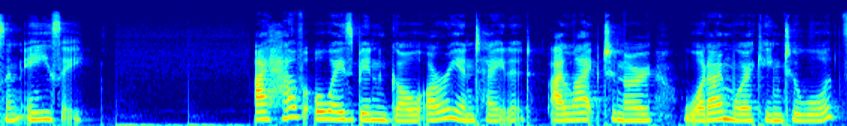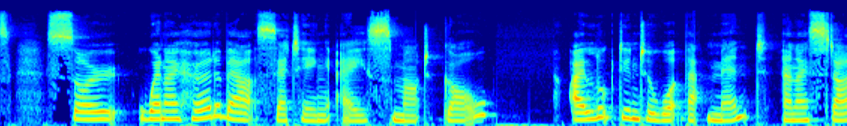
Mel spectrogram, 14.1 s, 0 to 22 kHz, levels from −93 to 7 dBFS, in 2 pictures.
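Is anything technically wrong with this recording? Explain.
Yes, there are two faults in this speech clip.

At 5.2 s, right after "orientated I like to" and before "what I'm working towards", the audio jumps forward with no gap. About 40 ms of sound is simply missing. The likely cause is a dropped buffer (overrun): the software failed to read its samples in time, the hardware overwrote them, and the surrounding audio was spliced together. Unlike a dropout, nothing goes silent. The sound skips.

From 9.98 to 10.86 s, starting just after "I heard about setting", the speech turns dull and gritty, then clears again. This is a Bluetooth SBC bit pool drop. On a congested link the encoder cut its bit budget, which fits a bit pool falling from 28 to 13, around 102 kbps. The highest sub-bands got almost no bits and the remaining ones were coarsely quantised. A plain low-pass filter would only remove treble. 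Here the treble loss comes with added grainy distortion, and both disappear once the rate recovers.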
